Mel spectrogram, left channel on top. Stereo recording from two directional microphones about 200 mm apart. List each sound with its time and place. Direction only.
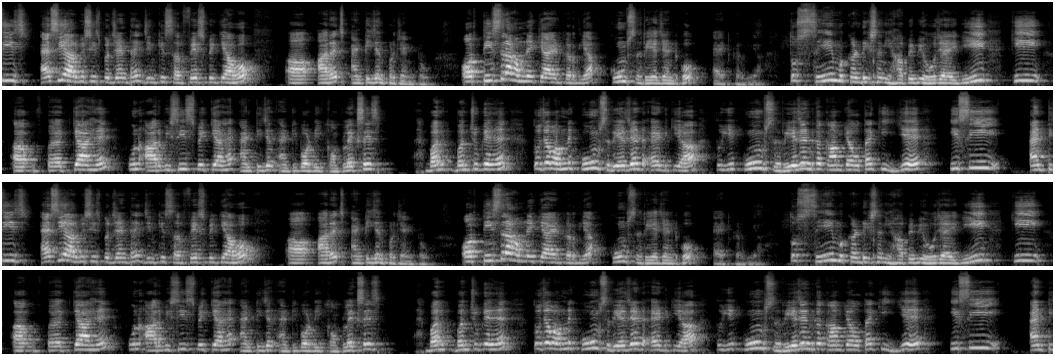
0.0 s speech: 45° left (ahead or behind)
7.9 s speech: 45° left (ahead or behind)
